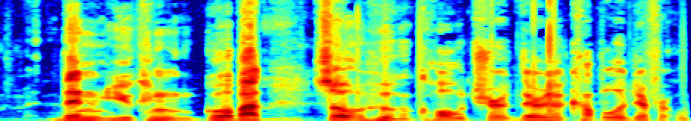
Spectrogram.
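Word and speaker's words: Hügelkultur: of the term came from, but it's called Hugelkultur. Yes, and it's called Hugelkultur.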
